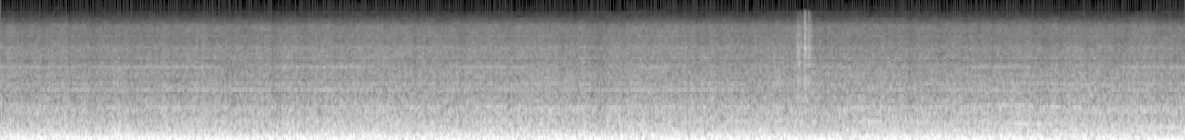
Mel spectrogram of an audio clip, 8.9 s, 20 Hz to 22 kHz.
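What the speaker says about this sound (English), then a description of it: "the sounds in this plane are really weird" Steady broadband airplane engine drone in Microsoft Flight Simulator 2024, a constant close roar with little variation and one brief faint click.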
